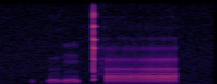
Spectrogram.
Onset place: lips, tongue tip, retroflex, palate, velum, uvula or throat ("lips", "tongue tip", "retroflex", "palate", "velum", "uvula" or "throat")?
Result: throat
